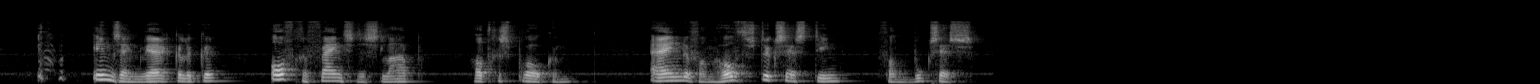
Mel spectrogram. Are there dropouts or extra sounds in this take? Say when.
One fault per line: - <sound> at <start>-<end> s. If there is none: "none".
- cough at 0.4-0.7 s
